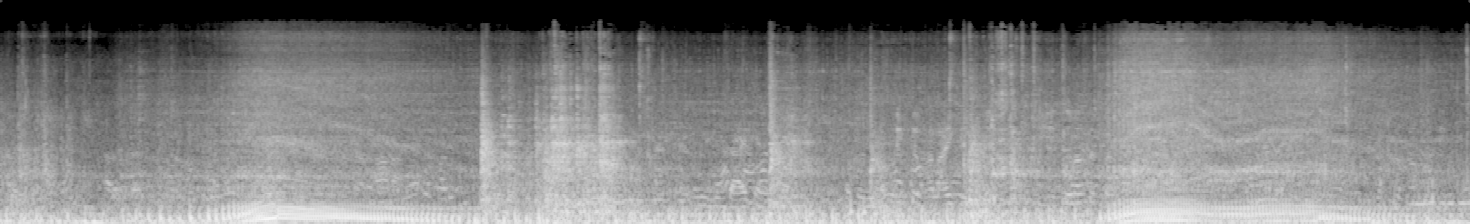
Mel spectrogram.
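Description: Two motorcycles go by one after the other, about two seconds in and again about eleven seconds in. Each engine's pitch rises and then falls as it passes, over steady road noise.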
